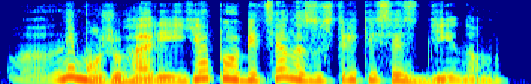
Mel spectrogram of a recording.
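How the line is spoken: Cheerful reply. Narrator (Ukrainian): весело відповіла Джині

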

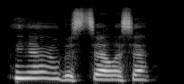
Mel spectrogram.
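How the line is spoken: Moaned. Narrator (Ukrainian): простогнала Анголема

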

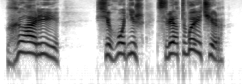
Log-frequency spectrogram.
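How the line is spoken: Exclaiming. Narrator (Ukrainian): вигукнула Герміона

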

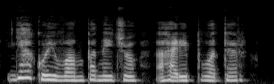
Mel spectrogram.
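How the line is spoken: Joyful squeak. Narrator (Ukrainian): радісно пискнув Добі

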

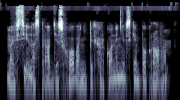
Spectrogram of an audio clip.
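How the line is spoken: Sigh. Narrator (Ukrainian): зітхнув Юе

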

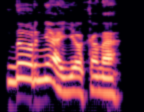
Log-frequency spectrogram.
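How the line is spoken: Teary-eyed shout. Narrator (Ukrainian): крикнув Келі, трохи зі сльозами на очах, бо це, власне, втягнув носом дещицю фізштегу

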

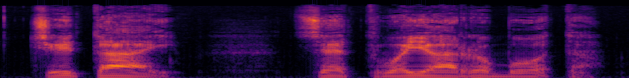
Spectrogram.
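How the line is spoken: General's tragic voice. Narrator (Ukrainian): генерал сказав трагічним голосом

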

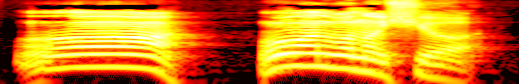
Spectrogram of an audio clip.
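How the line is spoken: Sigh. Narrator (Ukrainian): зітхнув Рон

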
